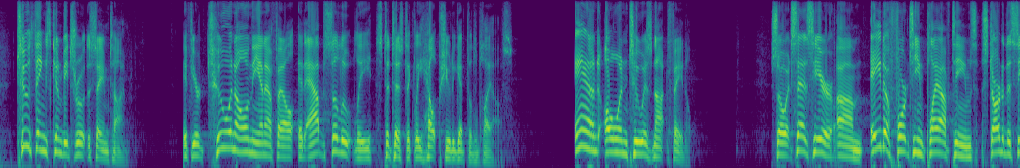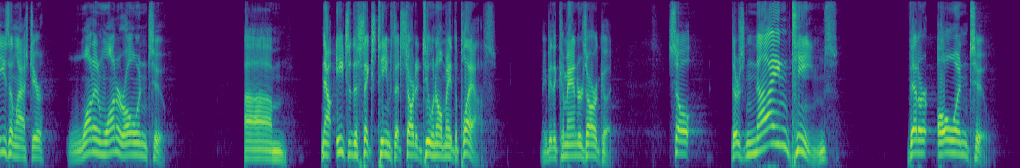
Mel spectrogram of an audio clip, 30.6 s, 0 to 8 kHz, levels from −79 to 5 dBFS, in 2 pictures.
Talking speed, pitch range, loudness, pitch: 160 wpm, 135-190 Hz, -12 LUFS, 160 Hz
